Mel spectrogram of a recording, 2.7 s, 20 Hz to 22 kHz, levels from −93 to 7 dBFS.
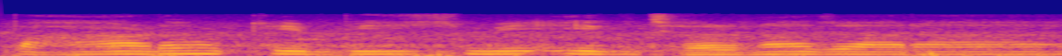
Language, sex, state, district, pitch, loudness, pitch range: Hindi, female, Chhattisgarh, Raipur, 180 Hz, -15 LUFS, 170-195 Hz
